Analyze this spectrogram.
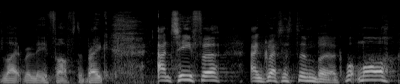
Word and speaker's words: Antifa: And I've been taught by an American to pronounce it properly, Antifa.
